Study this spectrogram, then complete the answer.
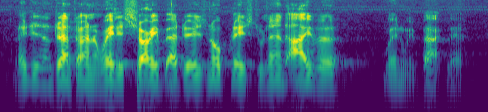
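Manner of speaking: airline pilot cabin announcement intercom voice. Telling a story, the speaker voices the pilot addressing the passengers: airline pilot announcement voice. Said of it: "with the sort of voice of a pilot".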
